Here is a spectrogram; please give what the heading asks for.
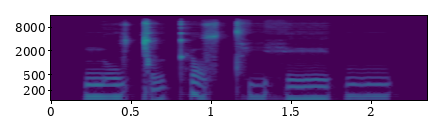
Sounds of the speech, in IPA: n o˧ w ǀ ɵ˩˥ kʰ y˥˩ sˤ tʰ i˧ h e˧ | u˧

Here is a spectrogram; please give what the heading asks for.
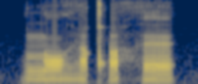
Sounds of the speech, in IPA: n ɔ ɦ i qʼ u h ɛ

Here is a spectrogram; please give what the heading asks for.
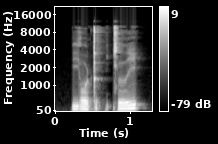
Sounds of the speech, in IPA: j o ʈ | c ɯ i̯

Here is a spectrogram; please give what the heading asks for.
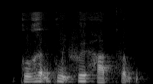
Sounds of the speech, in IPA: k u˨˦ ɣ ə̰˧˥ w k w ḭ˧˨ f ɨ˧ h a˨˩ t̚ f ə̰˧˨ w ʔ

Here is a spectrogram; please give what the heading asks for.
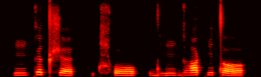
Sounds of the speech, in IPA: i k ɛ t ʃ ɛ | t͡ɕʰ o | dʱ i ɡʱ a k i t ʌ

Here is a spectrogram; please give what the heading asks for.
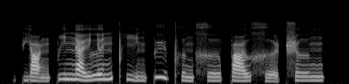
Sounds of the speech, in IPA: p j ɑ̰˨˩ ŋ p i˥ n a˧˥ ɪ̯ l ə˧˥ n pʰ ḭ˨˩ n p y˥˩ pʰ ɤ˩ ŋ x ɤ˧˥ p ɑ˧˥ ʊ̯ x ɤ̰˨˩ ʈ͡ʂ ɤ˥ ŋ

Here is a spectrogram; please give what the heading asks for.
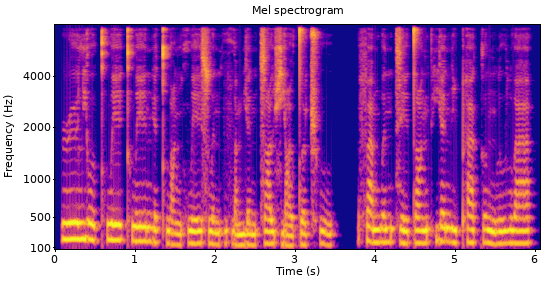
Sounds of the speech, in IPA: ɻ ɻ̩˥ l j o˥˩ ʊ̯ kʰ w e˥ ɪ̯ kʰ w e˥ ɪ̯ n̪ ɥ ɛ˨ kʰ w ɑ˨˩ ŋ x w e˧˥ ɪ̯ s w ə˨˩ n f u˦ f w ä˩ m j ɛ˨˩ n t͡s ɑ˥ ʊ̯ ɕ j ɑ˨˩ ʊ̯ t̪ ɤ˧˥ ʈ͡ʂʰ u˥˩ | f ä˥˩ m w ə˧˥ n t͡s e˨˩ ɪ̯ t̪ ɑ˧˥ ŋ pʰ j ɛ˥ n i˨˩ pʰ ä˥˧ k ɤ˥˩ ŋ l u˧˥ l w ä˥

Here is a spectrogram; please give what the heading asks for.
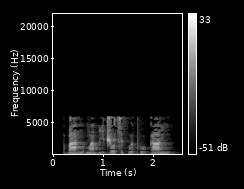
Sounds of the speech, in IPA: ɓ aː˨ ŋ ʊ˦ ɡʷ ã˨ ɓ i˨ t͡ʃ oː˦ t͡s ɪ˦ kʷ ɛ˨ pʰ uː˨ k aː˨ ɾ ĩ˦ ŋ

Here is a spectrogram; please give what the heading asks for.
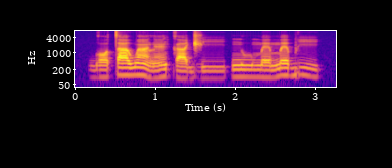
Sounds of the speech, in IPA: ɡ ɔ˧ t a˦ w ã˦˨ l ɛ̃˨˦ k a˧ d͡ʒ i˧ | n u˧ m ɛ˧ m ɛ˦ b i˦˨

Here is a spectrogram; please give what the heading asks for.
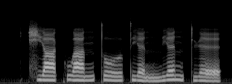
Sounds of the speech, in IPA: t͡ɕ j ä˨˦ k w a˨˦ n t̪ o˨˦ ʊ̯ t̪ j ɛ̰˨˩ n n̪ j ɛ˥˨ n t̪ ɥ ɛ̰˨˩

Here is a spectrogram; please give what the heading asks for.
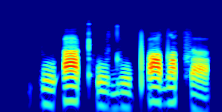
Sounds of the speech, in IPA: p u˧˩ ʔ a˥˧ kʼ u˧˩ d u˧˩ pʼ u˥˧ dˤ ə˥˧ t͡s ɐ˧˩

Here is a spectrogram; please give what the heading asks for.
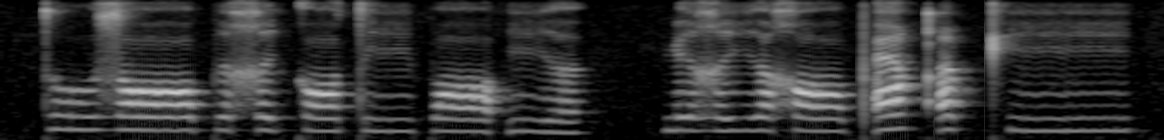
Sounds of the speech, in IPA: t̪ uː z ɔː p i χ i k ɔ t iː p ɔː ʔ i ə̯ | ɳ i ʁ iː ə̯ χ ɔː pʼ æ qʼ i p kʰ iː

